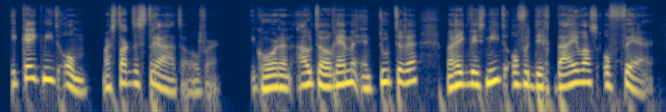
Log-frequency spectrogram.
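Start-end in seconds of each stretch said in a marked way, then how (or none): none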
